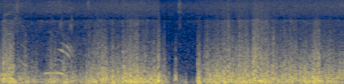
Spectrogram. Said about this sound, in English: Ugh, it's a beautiful day. It's beautiful out here by the river with the breeze blowing.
